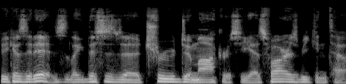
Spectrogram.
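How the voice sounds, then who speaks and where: The speaker talks at a moderate pace with fairly even intonation, in a strong Minnesota accent. The recording is very clean, with a silent background. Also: man. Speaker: book podcast co-host. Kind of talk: casual chat.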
